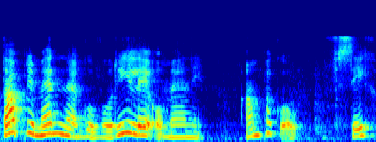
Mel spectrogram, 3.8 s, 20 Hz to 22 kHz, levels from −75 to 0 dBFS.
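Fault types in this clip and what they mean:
The speech comes through a wideband telephone path consistent with G.722 coding, with content audible up to about 7 kHz and any coding trace in the upper band faint at most, and no technical fault can be heard.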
